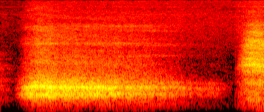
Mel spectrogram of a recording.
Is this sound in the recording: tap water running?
no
